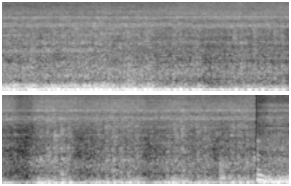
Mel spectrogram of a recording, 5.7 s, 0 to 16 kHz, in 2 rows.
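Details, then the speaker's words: '65 AMC Ambassador after long storage, first running on a temporary fuel supply, fresh oil, alternator not charging: deep, uneven rumble with loose stumbling beat and a dip midway; running rough, cause not confirmed. "kind of running a little poorly."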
